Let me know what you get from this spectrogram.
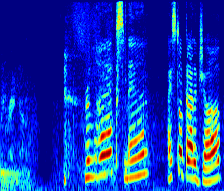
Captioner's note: chuckles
